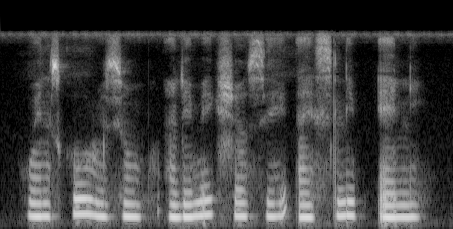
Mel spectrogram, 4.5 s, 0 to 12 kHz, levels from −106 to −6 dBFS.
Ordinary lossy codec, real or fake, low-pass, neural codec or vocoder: AAC, 64 kbps; real; 7.2 kHz; none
